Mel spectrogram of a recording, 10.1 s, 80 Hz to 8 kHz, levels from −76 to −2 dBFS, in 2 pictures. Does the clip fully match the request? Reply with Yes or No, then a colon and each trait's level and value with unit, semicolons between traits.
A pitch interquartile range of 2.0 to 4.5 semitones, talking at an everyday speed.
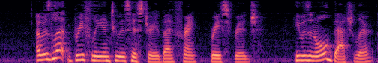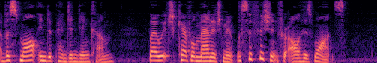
No: wide, 5.5 semitones; average, 180 wpm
